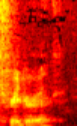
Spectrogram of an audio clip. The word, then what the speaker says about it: Friedrich: Is it Friedrich? – I'm pretty sure it's Friedrich. – Friedrich, right.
